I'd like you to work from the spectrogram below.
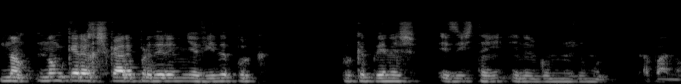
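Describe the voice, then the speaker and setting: With a Lisbon accent, a man speaks at a moderate pace in a fairly high, somewhat breathy voice. His intonation stays fairly even while his loudness swings widely. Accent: European Portuguese, Lisbon area. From Portugal, Amadora area. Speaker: podcast co-host. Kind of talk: casual chat.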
